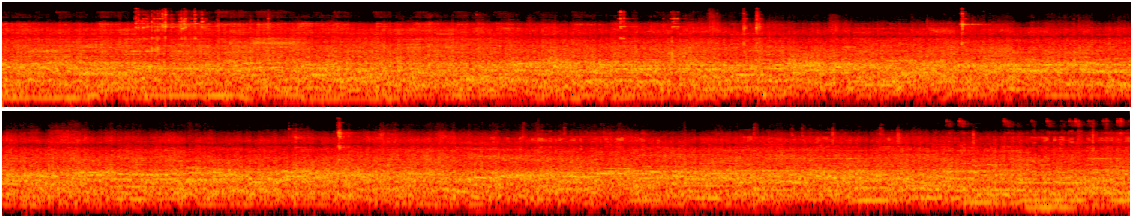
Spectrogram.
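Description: Background music over a steady murmur of hall chatter, with a few sharp metal and glass clinks as espresso portafilters and a small glass are handled on the bar.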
